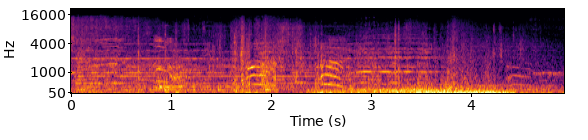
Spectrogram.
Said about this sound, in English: The obelisk crumbles. The Spider Monkey throws Junie clear as it crashes down.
